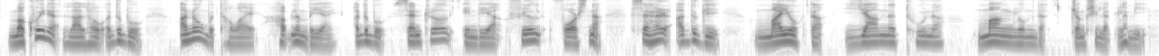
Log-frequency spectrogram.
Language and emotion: Manipuri, neutral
